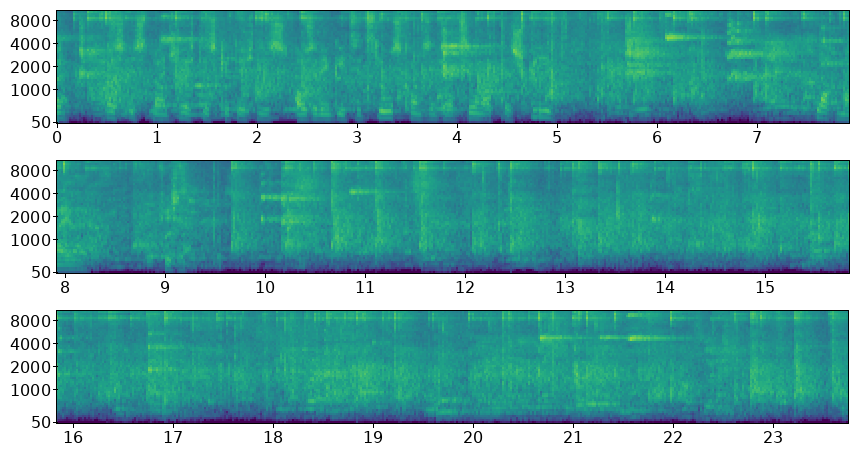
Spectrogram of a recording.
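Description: Ping-pong balls click sharply off paddles and tables in a large echoing hall.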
